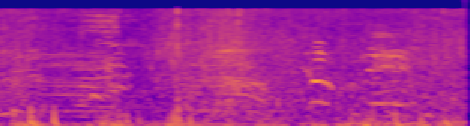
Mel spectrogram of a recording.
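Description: Small waves washing in at the shoreline, with several short, high calls over them.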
